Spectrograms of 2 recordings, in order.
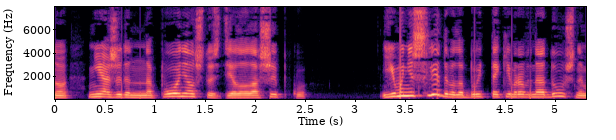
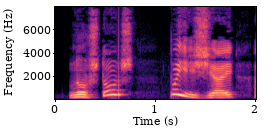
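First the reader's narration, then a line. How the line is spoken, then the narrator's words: Offended tone. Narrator (Russian): обиженно сказала она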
